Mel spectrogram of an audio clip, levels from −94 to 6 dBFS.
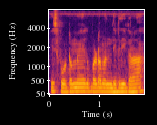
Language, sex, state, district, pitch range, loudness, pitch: Hindi, male, Uttar Pradesh, Shamli, 130-135 Hz, -13 LUFS, 135 Hz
